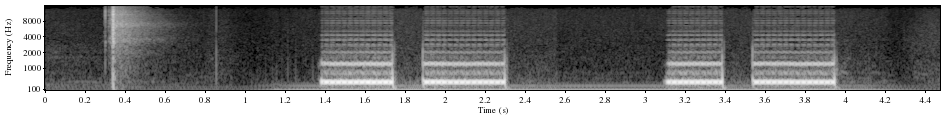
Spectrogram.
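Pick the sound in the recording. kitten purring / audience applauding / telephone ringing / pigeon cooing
telephone ringing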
